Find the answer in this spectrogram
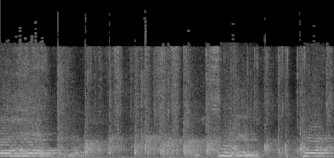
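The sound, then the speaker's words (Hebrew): Audience clapping comes as a scattered patter of hands mixed with people talking over it. “כפיים!”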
